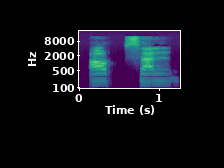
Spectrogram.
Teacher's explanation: দেখেন, হামজার উপরে জাবার, জাবারটি হারাকাত, হারাকাতে পড়া তাড়াতাড়ি পড়তে হবে, টান দেওয়া নিষেধ। র সাকিনে ডান দিকে জাবার এসছে, রকে পুর করে পড়তে হবে, হ্যাঁ। সিনের উপরে জাবার, জাবারটি হারাকাত, হারাকাতে পড়া তাড়াতাড়ি পড়তে হবে, টান দেওয়া নিষেধ।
